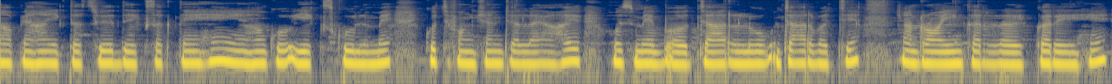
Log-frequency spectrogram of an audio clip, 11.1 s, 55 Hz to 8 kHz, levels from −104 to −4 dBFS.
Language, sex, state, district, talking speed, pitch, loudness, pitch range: Hindi, female, Bihar, Purnia, 150 wpm, 195 Hz, -17 LUFS, 185-205 Hz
